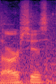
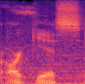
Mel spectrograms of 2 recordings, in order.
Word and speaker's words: Arceus: Or Arceus, however people like to pronounce it. I've always said Arceus.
